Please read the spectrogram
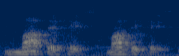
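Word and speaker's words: Mathetes (μαθητής): You want to use E for the A sounds, and so mathetes is what it looks like in English. mathetes is a disciple.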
